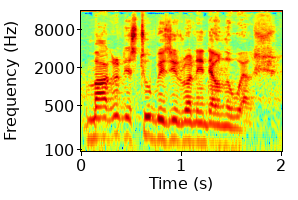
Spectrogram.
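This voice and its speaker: A man's voice: mid-range voice, quick pace, noisy background, close to an everyday voice. A man in a British TV drama speaking up indignantly.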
